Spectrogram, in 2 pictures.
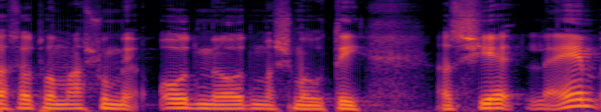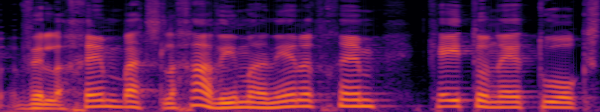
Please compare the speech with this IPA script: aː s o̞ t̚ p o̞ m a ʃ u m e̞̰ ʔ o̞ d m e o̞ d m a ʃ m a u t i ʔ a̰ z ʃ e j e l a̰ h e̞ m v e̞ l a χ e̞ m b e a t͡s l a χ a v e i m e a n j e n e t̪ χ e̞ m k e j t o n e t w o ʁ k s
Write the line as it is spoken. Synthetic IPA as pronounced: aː s o̞ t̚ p o̞ m a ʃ u m e̞̰ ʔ o̞ d m e o̞ d m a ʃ m a u t i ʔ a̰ z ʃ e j e l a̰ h e̞ m v e̞ l a χ e̞ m b e a t͡s l a χ a v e i m e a n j e n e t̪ χ e̞ m k e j t o n e t w o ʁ k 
